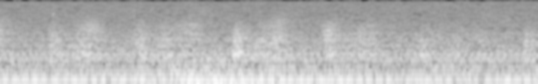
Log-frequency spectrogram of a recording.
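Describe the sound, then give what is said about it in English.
A dog scratching at a door, with repeated rough rasping strokes in an uneven rhythm over a steady, noisy background. Muffled, with no voices. “That sounds like a dog scratching.”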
